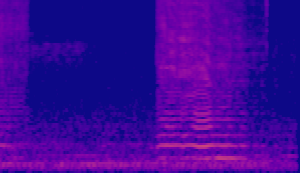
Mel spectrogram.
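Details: Bee buzzing in an autumn garden on a regenerative farm in County Kilkenny, Ireland: a steady low droning hum that swells into a louder, richer buzz for about a second near the middle, then eases back.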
